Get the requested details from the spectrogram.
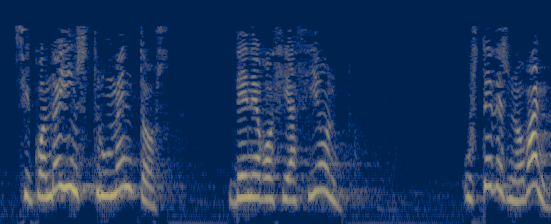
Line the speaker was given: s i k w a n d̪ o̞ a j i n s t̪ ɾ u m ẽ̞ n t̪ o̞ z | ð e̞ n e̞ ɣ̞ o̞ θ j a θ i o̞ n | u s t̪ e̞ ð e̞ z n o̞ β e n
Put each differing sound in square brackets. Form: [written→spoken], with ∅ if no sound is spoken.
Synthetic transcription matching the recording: s i k w a n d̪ o̞ a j i n s t̪ ɾ u m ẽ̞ n t̪ o̞ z | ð e̞ n e̞ ɣ̞ o̞ θ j a θ [i→j] o̞ n | u s t̪ e̞ ð e̞ z n o̞ β [e→a] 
